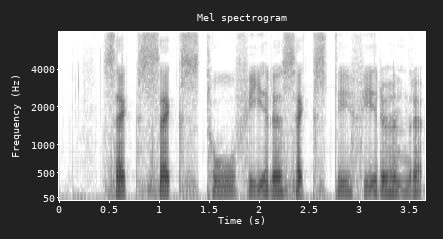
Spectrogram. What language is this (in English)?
Norwegian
